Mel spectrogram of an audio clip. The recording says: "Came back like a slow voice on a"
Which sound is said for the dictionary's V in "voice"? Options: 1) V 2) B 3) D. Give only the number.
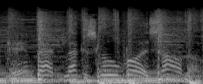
2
